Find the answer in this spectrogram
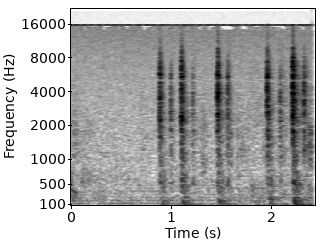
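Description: Faint clicks of push-buttons on a desk telephone being pressed to dial a number, four quick presses in the second half.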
